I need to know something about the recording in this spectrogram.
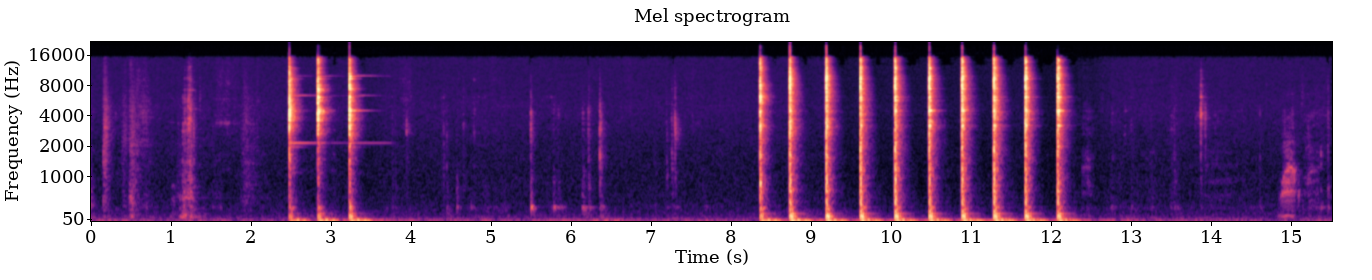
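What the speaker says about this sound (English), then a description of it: "Just have to hammer it on it some more" Sharp metallic hammer strikes on a knife handle, an early cluster of three blows followed later by a fast, even run of about nine hits, close and loud over quiet room noise with faint movement between.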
